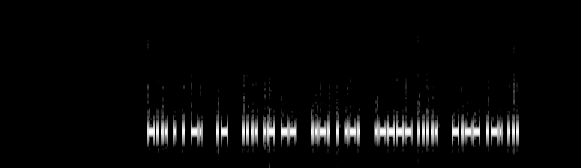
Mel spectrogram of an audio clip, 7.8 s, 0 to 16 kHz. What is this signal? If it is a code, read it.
Morse code, heard as a keyed tone, about 44 wpm, 700 Hz. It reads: BEEN A HAM FER 15 YRS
